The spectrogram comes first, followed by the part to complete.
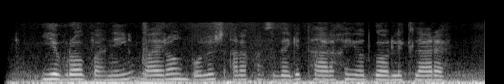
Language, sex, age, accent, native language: Uzbek, female, 35+, Qashqadaryo, Uzbek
